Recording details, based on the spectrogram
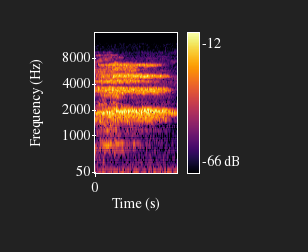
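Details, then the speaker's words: Adult wheezing after coughing very hard: brief, high, whistling breath sound; wheezing. "know if you can hear this from like wheezing now i cough so hard i like broke my windpipe or something"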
